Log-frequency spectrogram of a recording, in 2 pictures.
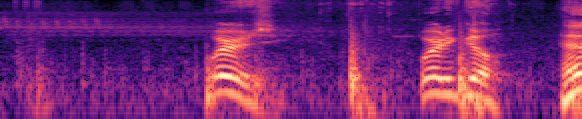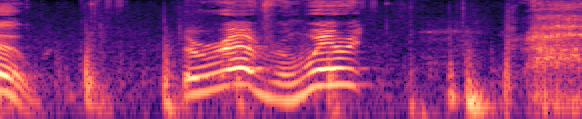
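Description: A man speaks nearby in a calm, questioning voice.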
